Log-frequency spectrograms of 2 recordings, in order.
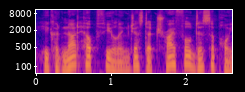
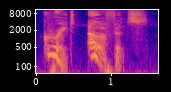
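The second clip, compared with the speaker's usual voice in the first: much higher, louder, slow astonished cry; Gandalf exclaiming; 5 dB louder, slower than usual. Acted. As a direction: boom out mock amazement. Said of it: "said Gandalf".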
